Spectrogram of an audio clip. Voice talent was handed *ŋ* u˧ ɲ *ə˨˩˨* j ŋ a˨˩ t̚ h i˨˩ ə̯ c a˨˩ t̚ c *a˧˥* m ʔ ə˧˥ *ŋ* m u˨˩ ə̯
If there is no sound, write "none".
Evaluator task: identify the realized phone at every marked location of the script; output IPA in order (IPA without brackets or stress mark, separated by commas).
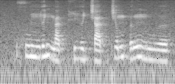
x, ə˧˥, ə˧˥, ŋ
